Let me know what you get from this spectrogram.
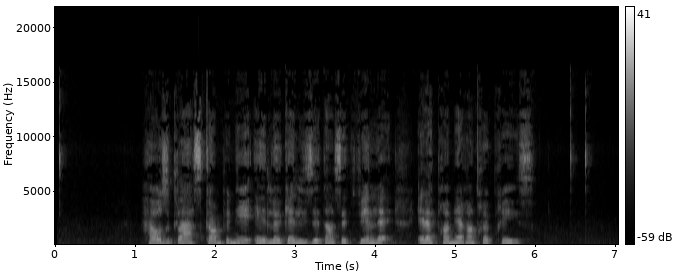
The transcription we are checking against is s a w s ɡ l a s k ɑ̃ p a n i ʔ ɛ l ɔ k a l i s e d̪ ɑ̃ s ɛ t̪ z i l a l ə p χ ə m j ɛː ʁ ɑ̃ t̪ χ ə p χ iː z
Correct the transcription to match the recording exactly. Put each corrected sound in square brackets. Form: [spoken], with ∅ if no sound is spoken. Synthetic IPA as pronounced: [h] a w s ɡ l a s k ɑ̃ p a n i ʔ ɛ l ɔ k a l i [z] e d̪ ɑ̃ s ɛ t̪ [v] i l [ɛ] l [a] p χ ə m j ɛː ʁ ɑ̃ t̪ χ ə p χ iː z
